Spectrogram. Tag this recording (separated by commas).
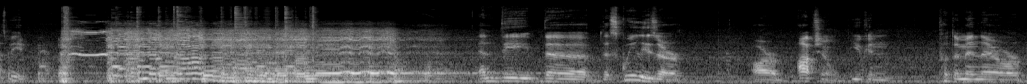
Speech, Music, Tapping (guitar technique), Guitar, Plucked string instrument, Musical instrument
